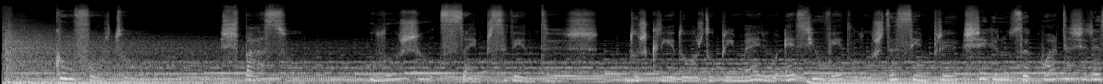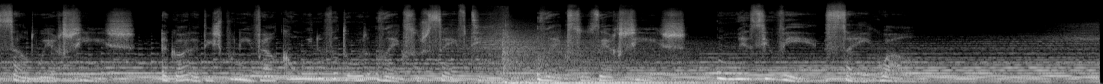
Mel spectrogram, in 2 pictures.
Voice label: Commercial sample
